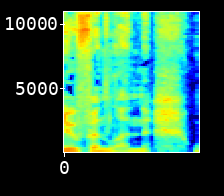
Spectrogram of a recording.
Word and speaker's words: Newfoundland: Perutz writes, quote, "The locality eventually selected for building the prototype was Corner Brook in Newfoundland," where I said it right this time.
